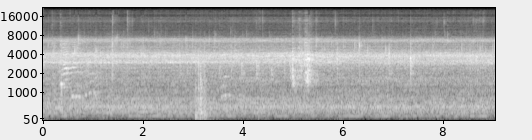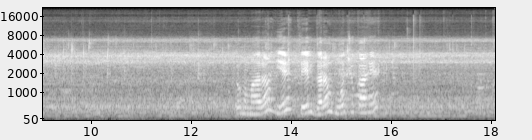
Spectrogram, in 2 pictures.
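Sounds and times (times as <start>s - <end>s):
oil hissing in frying pan: 0.0s - 18.0s
knock: 3.0s - 3.4s.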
